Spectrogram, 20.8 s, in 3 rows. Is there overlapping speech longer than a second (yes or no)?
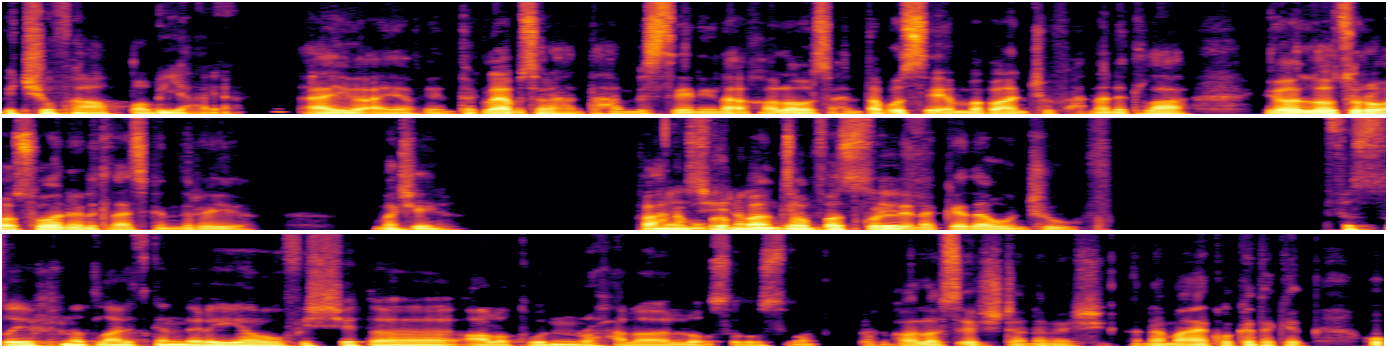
yes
